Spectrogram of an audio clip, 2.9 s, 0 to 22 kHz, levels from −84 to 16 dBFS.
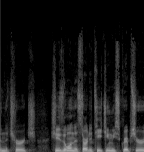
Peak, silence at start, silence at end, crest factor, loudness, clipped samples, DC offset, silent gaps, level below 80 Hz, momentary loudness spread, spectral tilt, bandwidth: -8 dBFS; 0 s; 0 s; 18 dB; -26 LUFS; under 0.1%; under 0.1%; none; -66 dBFS; 14 LU; -5 dB/octave; 17 kHz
